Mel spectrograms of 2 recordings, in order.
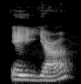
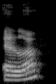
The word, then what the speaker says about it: ella: say l means he Aya she so the Double L in Spanish is pronounced like a y so a not Ella a noos is we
